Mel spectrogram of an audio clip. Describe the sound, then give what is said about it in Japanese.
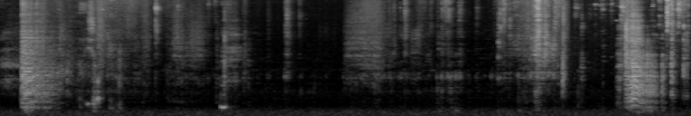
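Creaky, scraping bursts from a chair shifting under weight while leg shackles are being removed, loudest at the start and end, with brief rubbing and clicking noises in between against a quiet background. “ごめんなさい、椅子のギシギシする音が鳴っちゃって。”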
